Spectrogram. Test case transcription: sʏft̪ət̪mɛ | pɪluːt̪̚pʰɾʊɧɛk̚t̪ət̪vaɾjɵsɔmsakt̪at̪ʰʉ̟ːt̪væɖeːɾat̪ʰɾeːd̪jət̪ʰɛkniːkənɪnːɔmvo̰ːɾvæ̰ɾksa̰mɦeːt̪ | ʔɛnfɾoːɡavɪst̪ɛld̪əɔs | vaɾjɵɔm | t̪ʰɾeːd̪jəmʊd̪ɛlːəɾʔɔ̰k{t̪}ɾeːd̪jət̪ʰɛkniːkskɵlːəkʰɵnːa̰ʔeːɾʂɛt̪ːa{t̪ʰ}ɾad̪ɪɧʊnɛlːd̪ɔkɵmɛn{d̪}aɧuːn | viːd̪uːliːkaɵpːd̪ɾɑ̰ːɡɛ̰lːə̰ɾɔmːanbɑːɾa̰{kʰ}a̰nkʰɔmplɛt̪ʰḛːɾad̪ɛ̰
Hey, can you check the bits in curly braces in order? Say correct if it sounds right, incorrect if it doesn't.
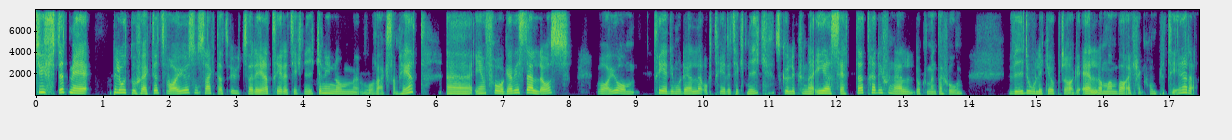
incorrect: t̪ʰ, correct, incorrect: t̪, correct

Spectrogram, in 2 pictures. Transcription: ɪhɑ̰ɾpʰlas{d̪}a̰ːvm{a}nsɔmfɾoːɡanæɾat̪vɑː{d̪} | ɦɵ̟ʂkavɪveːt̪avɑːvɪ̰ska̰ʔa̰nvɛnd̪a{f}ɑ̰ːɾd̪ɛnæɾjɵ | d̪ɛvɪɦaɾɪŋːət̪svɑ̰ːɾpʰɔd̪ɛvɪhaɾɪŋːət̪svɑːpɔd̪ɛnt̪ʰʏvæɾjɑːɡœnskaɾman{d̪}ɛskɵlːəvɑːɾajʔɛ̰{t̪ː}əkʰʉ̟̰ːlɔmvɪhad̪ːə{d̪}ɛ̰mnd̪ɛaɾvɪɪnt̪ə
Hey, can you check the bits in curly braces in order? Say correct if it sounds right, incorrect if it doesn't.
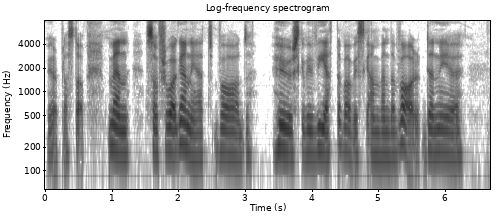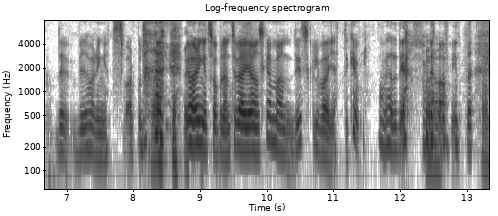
incorrect: t̪, incorrect: ɛ, correct, incorrect: v, correct, correct, correct

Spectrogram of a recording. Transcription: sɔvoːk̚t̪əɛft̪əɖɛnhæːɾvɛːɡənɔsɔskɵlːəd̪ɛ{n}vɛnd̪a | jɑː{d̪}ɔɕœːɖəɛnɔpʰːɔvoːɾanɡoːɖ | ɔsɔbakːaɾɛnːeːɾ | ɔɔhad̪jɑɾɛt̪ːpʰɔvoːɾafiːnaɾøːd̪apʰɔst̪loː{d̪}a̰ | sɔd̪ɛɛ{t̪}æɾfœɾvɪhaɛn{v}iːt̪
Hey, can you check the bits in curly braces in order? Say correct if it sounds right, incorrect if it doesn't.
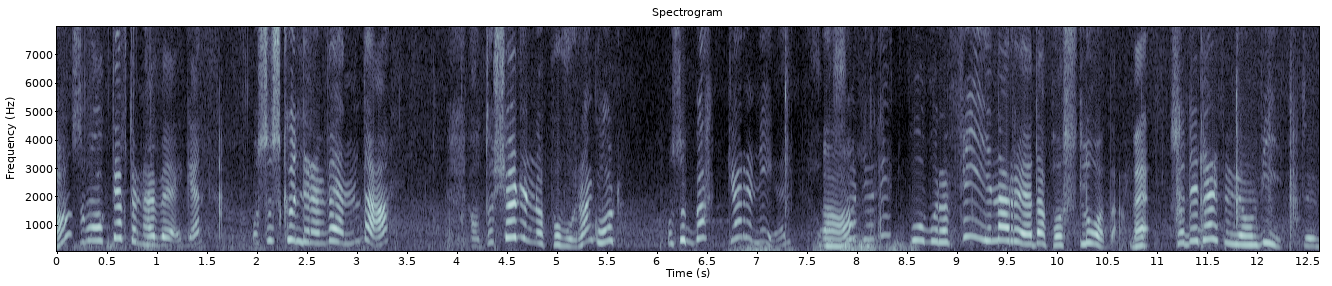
correct, correct, correct, incorrect: d̪, correct

